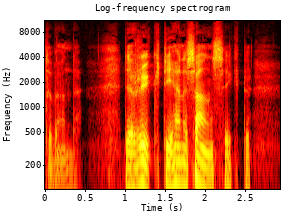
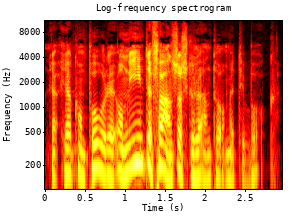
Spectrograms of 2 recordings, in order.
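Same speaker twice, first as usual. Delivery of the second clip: higher, louder, distraught confession; distraught outburst; 7 semitones higher, 8 dB louder than usual. A narrator's reading. Woman confessing why she came, distraught outburst. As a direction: blurt it out, building in volume.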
